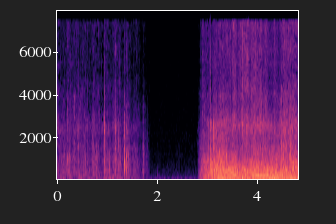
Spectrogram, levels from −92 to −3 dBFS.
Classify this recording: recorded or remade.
recorded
